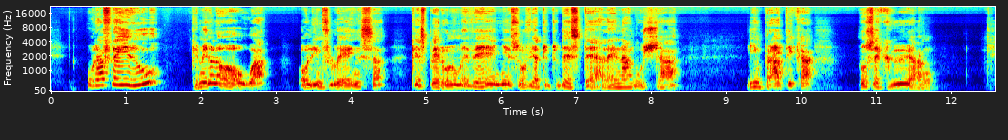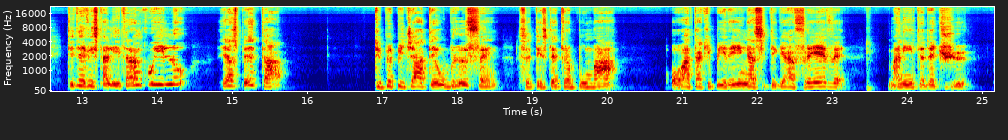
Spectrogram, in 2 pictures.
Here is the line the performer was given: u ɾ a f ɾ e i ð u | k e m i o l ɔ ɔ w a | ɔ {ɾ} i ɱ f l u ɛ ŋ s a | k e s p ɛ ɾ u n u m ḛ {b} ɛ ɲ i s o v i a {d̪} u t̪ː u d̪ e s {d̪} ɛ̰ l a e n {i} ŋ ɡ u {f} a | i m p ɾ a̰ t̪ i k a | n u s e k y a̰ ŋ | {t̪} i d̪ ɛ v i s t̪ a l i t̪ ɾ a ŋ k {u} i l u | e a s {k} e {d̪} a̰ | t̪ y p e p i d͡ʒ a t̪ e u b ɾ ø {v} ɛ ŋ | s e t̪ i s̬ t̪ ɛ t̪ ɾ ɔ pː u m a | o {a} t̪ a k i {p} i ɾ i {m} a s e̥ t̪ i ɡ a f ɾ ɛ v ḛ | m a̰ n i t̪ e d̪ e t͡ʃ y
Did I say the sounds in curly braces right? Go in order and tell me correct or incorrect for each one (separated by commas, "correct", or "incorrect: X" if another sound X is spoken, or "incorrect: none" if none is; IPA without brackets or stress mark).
incorrect: l, incorrect: v, incorrect: t̪, incorrect: t̪, incorrect: a, incorrect: ʃ, correct, incorrect: w, incorrect: p, incorrect: t̪, incorrect: f, correct, correct, incorrect: ŋ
